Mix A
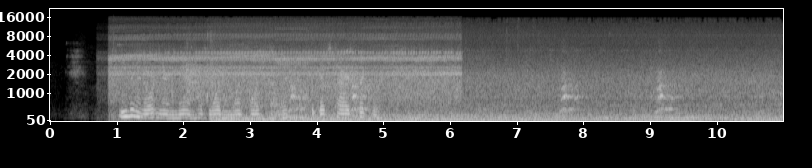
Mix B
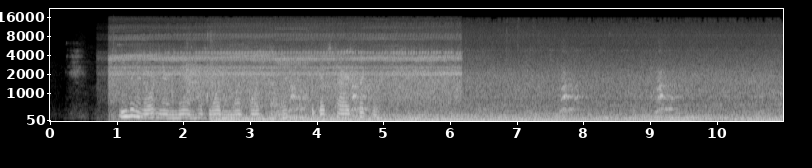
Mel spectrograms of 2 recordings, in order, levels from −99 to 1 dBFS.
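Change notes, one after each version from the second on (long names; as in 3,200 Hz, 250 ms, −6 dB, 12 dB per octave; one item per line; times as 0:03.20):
master: add low-shelf EQ 110 Hz +5 dB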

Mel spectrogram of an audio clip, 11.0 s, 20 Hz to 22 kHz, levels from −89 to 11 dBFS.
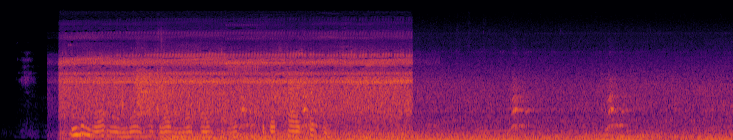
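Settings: first sound +8.0 dB
master: add high-shelf EQ 5,200 Hz −12 dB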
